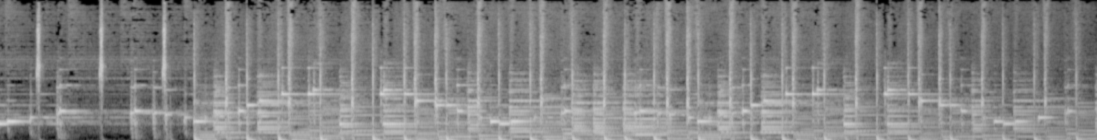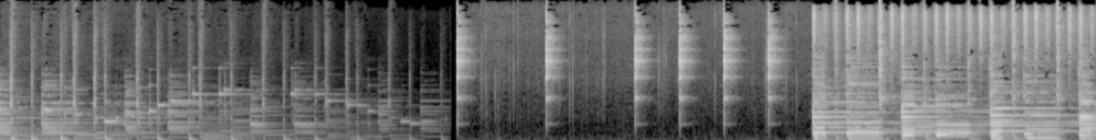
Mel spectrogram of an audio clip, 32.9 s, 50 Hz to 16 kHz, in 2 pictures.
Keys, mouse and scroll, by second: 0.8-1.6 typing, 3.0 middle click, 7.1 typing, 7.9 alt+click, 9.0 scroll down 1, 10.0 shift+click, 10.5 middle click, 12.4-13.1 typing, 14.2 middle click, 17.0-19.8 typing, 21.2-22.1 typing, 23.2 middle click, 23.9 Tab, 24.4 middle click, 25.2-25.5 scroll up 1, 25.5 Tab, 25.9 middle click, 26.4 ctrl+r, 26.7-27.0 scroll up 1, 29.0 double click, 30.0 a, 30.3 right click, 32.5 x.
